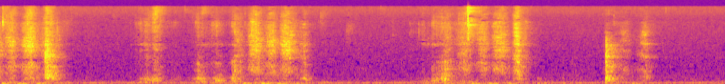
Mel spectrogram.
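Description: Kitchen knife cutting raw lamb's liver on a wooden cutting board: faint scraping strokes of the blade through the liver onto the wood, in four short bouts.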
